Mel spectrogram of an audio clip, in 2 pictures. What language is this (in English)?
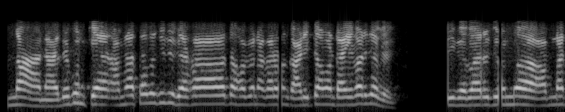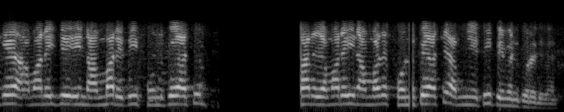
Bangla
